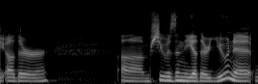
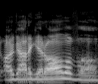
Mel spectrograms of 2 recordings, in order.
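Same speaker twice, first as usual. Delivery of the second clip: high, loud imitation of eager buying; mock frenzy; 5 semitones higher, 11 dB louder than usual. Teasing co-host as he spots sevens, mock excitement. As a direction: act out a shopper's frenzy, loudly. Acts out his frantic buying.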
